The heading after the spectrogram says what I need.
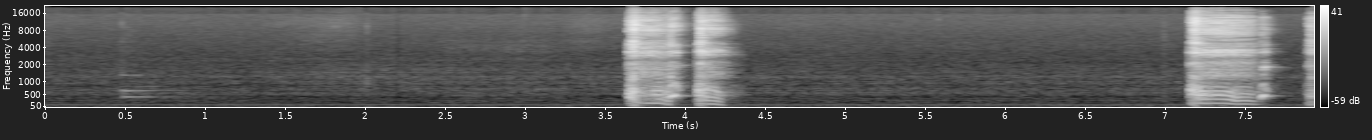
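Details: Female coughing: two harsh coughs close together in a quiet room, then a third cough a few seconds later.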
